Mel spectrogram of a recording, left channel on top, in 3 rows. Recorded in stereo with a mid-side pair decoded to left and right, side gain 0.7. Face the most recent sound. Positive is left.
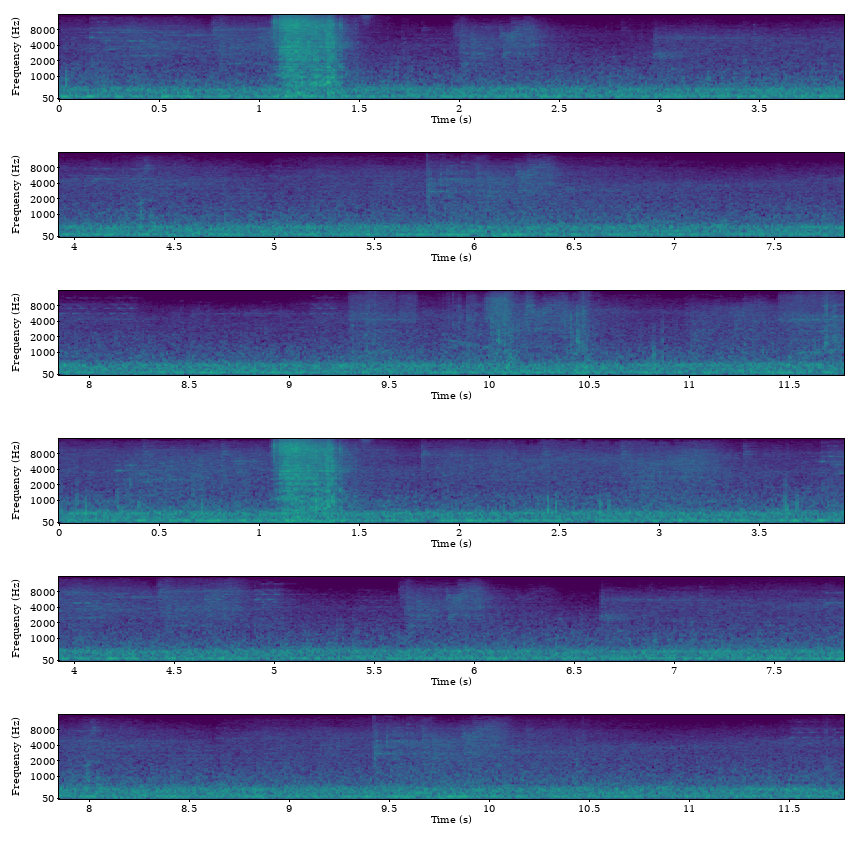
turn(degrees=-15)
